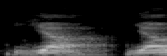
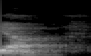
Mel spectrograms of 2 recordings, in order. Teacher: या बोलो तो आपका जीभ हल्का सा तालु में टच होता है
